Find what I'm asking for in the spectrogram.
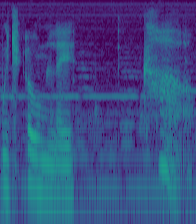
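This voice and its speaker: Countess, scheming, theatrical, soap opera. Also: female voice, rumbling low, animated, drawn-out words, music in the background, heavily acted, low-quality recording. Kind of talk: daytime soap acting.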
